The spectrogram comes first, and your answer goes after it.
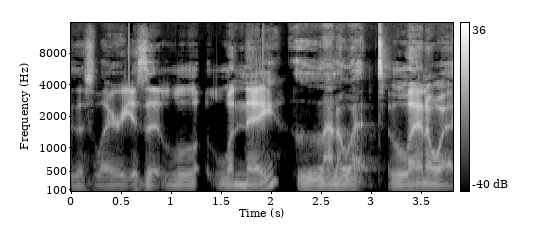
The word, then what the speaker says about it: Lanouette: Lanouette. Lanouette. It's Lanouette. If you're French, it's Lanouette. Lanouette is an American version.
